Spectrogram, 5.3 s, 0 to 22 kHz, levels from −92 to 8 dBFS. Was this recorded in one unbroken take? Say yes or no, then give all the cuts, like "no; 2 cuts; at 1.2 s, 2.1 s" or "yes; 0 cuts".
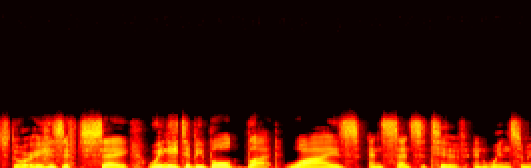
no; 1 cut; at 2.8 s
